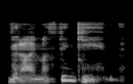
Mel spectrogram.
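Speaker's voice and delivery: put-on subdued, deep German-accented voice. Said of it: "harsh voice with a strongly marked German accent".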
